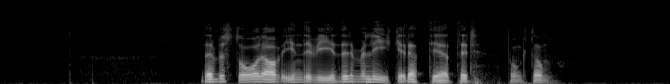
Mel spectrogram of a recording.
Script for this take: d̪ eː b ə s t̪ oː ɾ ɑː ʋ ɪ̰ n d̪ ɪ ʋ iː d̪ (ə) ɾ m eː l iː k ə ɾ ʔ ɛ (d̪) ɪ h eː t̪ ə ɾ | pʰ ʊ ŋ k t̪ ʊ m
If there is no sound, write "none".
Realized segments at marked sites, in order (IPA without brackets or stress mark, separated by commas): ə, t̪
